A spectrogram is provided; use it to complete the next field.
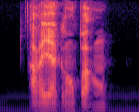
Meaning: plural of arrière-grand-parent
- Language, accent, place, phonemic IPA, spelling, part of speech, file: French, France, Lyon, /a.ʁjɛʁ.ɡʁɑ̃.pa.ʁɑ̃/, arrière-grands-parents, noun, LL-Q150 (fra)-arrière-grands-parents.wav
